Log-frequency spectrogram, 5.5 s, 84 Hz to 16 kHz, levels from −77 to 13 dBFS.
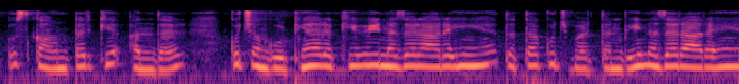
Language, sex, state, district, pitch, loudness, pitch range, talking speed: Hindi, female, Uttar Pradesh, Lalitpur, 255 Hz, -16 LUFS, 240-270 Hz, 215 wpm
